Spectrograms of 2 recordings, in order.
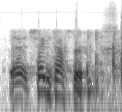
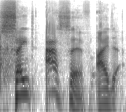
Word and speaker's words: St Asaph: How do I pronounce the name of your town, Neil? St Asaph. St Asaph.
